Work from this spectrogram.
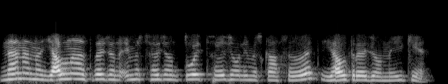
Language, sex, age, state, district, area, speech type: Kashmiri, male, 30-45, Jammu and Kashmir, Srinagar, urban, conversation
